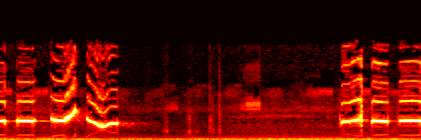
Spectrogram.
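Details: Oriental magpie-robin whistles, aimed at getting a stressed, non-singing bird to sing again: three loud piercing whistles including a rising then falling slur, silence, then three more steady ringing notes.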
